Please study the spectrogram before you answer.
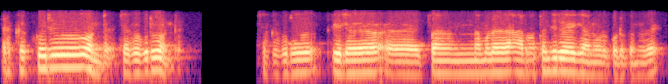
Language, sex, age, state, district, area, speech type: Malayalam, male, 45-60, Kerala, Idukki, rural, conversation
